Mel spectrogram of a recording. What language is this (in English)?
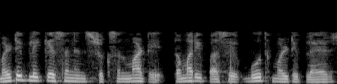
Gujarati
